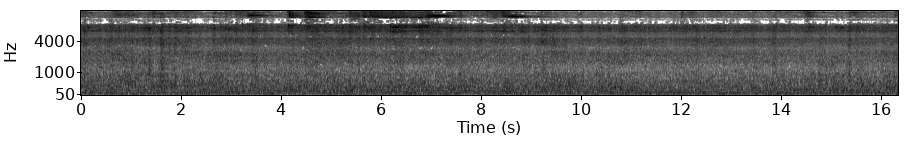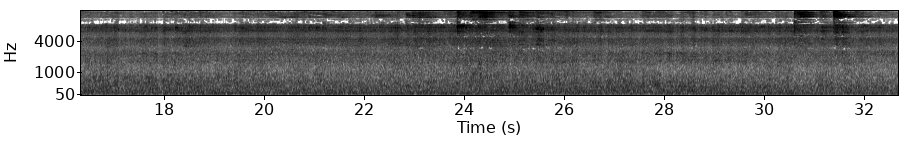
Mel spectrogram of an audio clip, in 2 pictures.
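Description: Freight train's gondola cars rolling steadily past close by: a loud, unbroken rumble of steel wheels on the rails.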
